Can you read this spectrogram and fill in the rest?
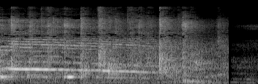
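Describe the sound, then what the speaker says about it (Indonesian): Children clapping their hands together in a classroom, a burst of quick, dense claps with a voice calling out over them, stopping abruptly near the end. "Tepuk tangan"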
